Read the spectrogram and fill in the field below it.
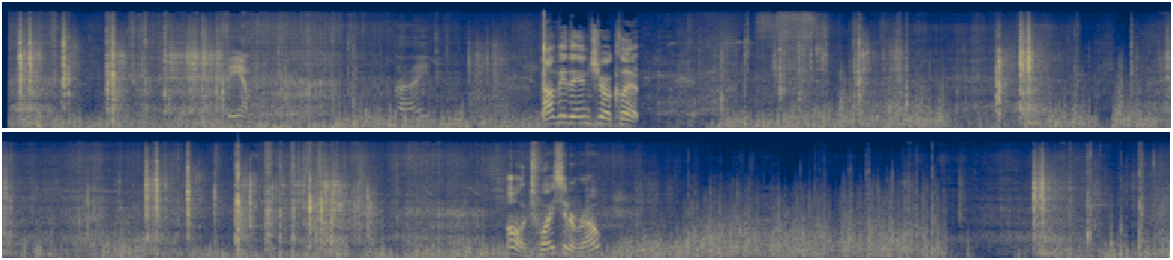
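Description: A skateboard clacks sharply against the ground during tricks.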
